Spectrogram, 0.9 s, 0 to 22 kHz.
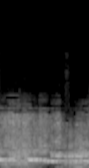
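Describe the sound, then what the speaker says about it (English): A drift car at a Drift Matsuri Pro3 final blasts off from the start gate, its engine roaring loud and steady with tires squealing continuously throughout, with no voices over it. "Jack sending off the car from the start gate."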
